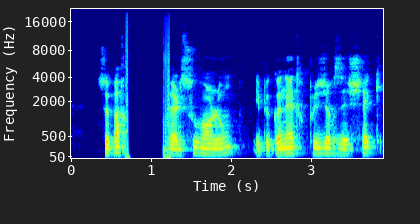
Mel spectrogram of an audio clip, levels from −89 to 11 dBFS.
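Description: At 0.69 s the speech is cut by a sharp pop as a live cable is pulled and plugged in again. About 0.50 s of near silence follows while the connection is open. Just before the signal returns at 1.23 s, a 54 ms burst of 60 Hz mains buzz marks the plug tip touching first, and a second pop closes the gap. The pops and the hum set this apart from a plain digital dropout, which would fall silent cleanly.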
